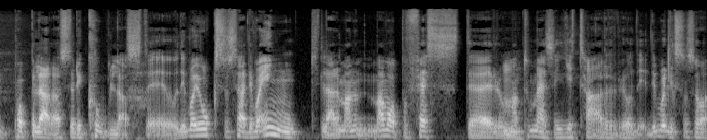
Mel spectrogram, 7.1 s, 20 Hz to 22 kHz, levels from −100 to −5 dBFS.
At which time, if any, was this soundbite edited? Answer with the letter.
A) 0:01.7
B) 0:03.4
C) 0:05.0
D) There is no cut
D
